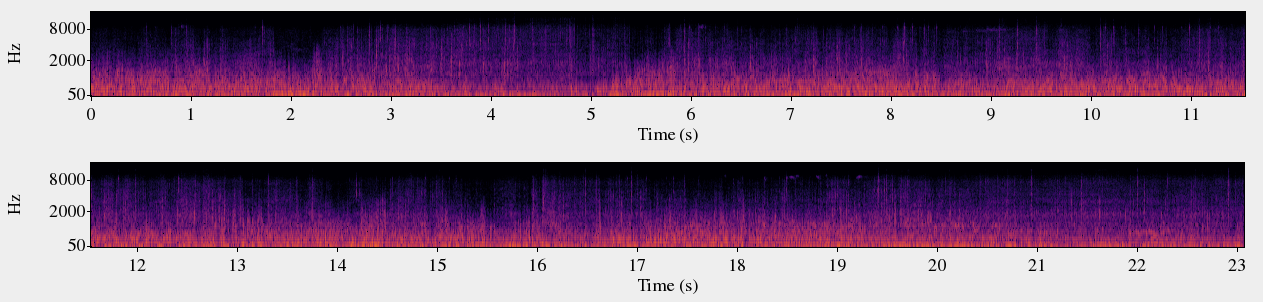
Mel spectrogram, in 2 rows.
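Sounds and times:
bike rattling and clicking: 0.0 - 23.0
bike tyres rolling on dirt: 0.0 - 23.0
wind noise on microphone: 0.0 - 23.0.

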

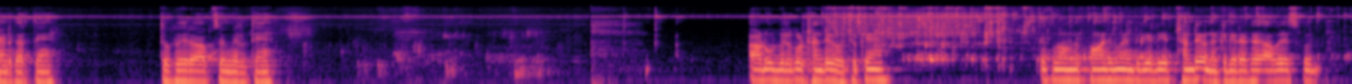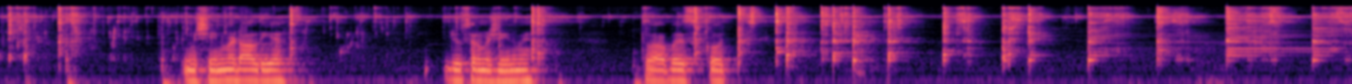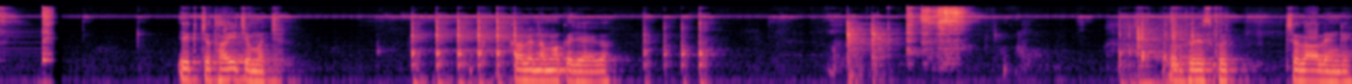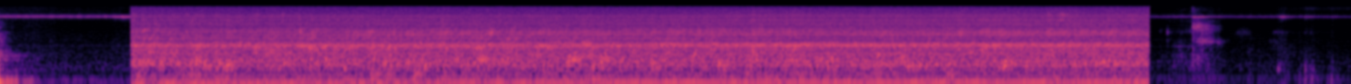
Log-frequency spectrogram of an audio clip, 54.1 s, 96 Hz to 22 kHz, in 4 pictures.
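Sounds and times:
metal spoon scraping saucepan: 20.4 - 27.6, 36.1 - 36.8
electric blender running: 41.9 - 52.1.

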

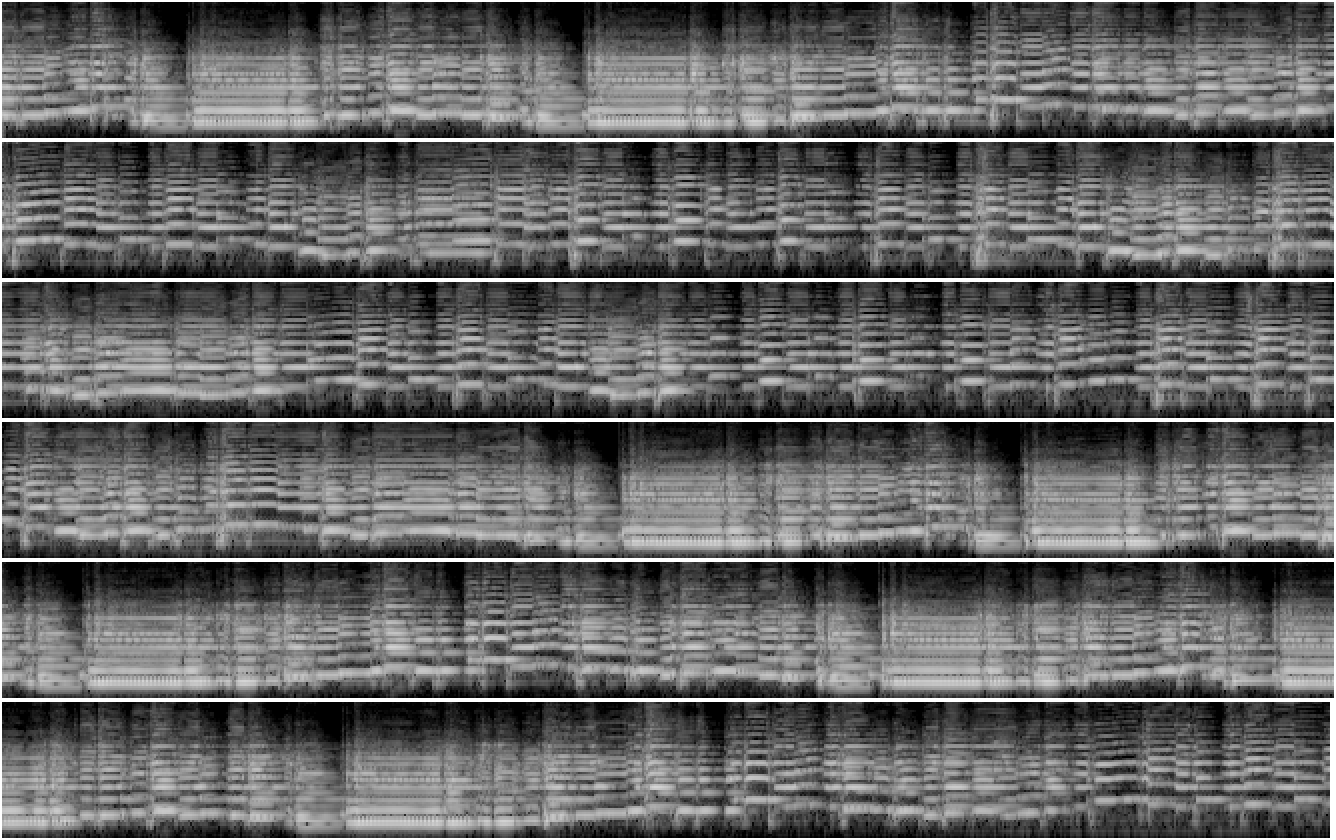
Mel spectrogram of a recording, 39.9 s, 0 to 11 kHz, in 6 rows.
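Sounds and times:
folk fiddle tune: 0.0 - 39.9.

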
